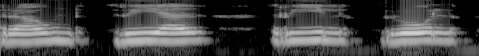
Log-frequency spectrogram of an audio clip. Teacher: ಯಾವತರ ಅಂತ ಹೇಳಿ ನಾವು ತಿಳ್ಕೊಬಹುದು ಈಗ ಉದಾಹರಣೆ ತಗೊಳಿ ಆರನ್ನ ಅನ್ನೋ ಅಕ್ಷರ ಆರ್ ಅಂತ ಹೇಳಬೇಕಾದ್ರೆ ನಾಲ್ಗೆಲಿ ವೈಬ್ರೇಶನ್ ಆಗುತ್ತೆ ರ ಎರಡು ಸತಿ ಕೇಳುತ್ತೆ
